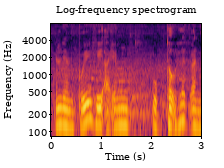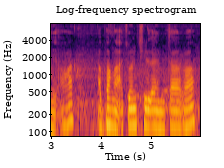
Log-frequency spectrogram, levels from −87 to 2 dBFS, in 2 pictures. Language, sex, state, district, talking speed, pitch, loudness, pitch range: Mizo, male, Mizoram, Aizawl, 180 wpm, 125 Hz, -19 LUFS, 115-130 Hz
